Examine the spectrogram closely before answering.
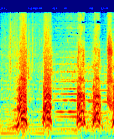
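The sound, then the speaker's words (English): Doberman guard dog barking: about five deep, resonant barks in an uneven rhythm, the last ones coming closer together. “the Doberman guard dog charges towards him”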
